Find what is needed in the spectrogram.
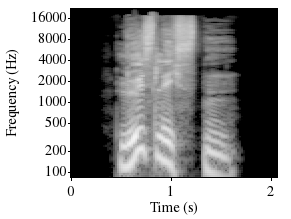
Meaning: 1. superlative degree of löslich 2. inflection of löslich: strong genitive masculine/neuter singular superlative degree
- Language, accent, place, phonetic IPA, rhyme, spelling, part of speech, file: German, Germany, Berlin, [ˈløːslɪçstn̩], -øːslɪçstn̩, löslichsten, adjective, De-löslichsten.ogg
